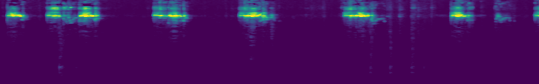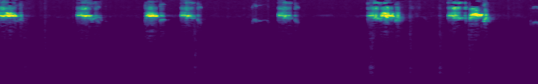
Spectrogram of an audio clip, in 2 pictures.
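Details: House sparrow nestlings begging while a parent feeds them; thin, very high, scratchy chirps in quick bursts, some doubled, about a dozen bursts over ten seconds, quiet and close, with no other sounds.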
